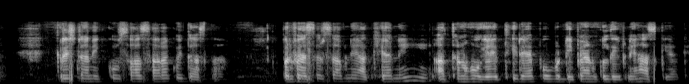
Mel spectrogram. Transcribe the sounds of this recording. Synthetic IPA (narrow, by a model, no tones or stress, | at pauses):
kɾɪsnaːnɪɪkːõːsaːsaːɾaːkoːiːd̪əsd̪aː | pɾəpʰɛːsəɾsaːbneːaːkʰjaːnəĩːa̰ːt̪ʰːəɳɦoːɡɪjaːɪt̪ʰːiːɾɛːpoːbəɖiːpɛːɳkʊld̪iːpnẽːɦəskɪaːkeː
